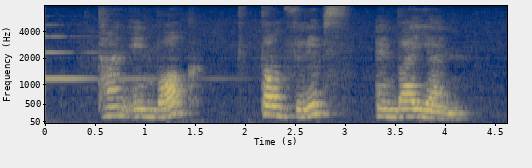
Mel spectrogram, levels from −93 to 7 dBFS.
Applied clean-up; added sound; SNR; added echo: none; Piano; 20 dB; reverberation time 0.2 s.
